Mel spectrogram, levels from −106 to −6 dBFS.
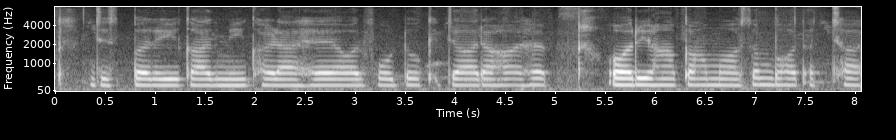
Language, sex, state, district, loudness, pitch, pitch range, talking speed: Hindi, female, Bihar, Kaimur, -20 LUFS, 225 Hz, 220-230 Hz, 135 wpm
